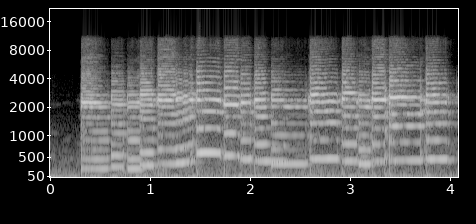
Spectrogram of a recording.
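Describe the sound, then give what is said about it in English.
An electric guitar played through a Vox wah-wah pedal rocked forward with the foot, giving a bright, sharp, cutting tone as a short melodic run of distinct notes plays steadily and alone. “When the foot is rocked forward, the guitar sound becomes sharp.”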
